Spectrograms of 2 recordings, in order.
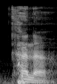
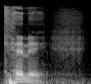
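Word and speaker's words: Cana: at a wedding in a place called Kaa or Ken depending on how you want to pronounce it it is c a n a this was in Galilee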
